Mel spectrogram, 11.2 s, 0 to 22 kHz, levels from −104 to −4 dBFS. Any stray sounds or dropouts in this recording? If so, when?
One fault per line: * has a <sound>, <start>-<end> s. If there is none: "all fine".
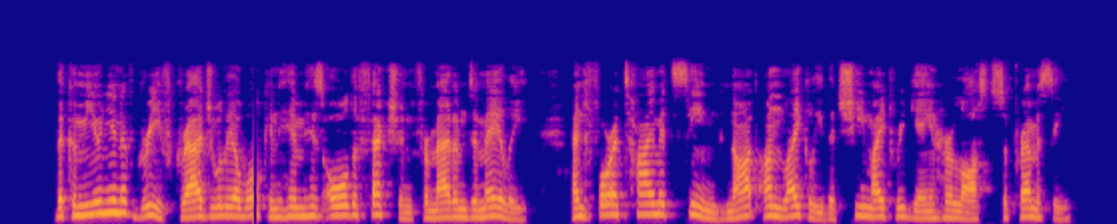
* has a dropout, 2.5-2.6 s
